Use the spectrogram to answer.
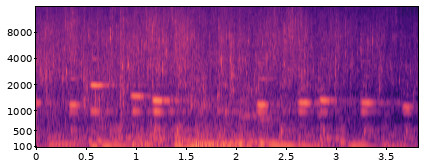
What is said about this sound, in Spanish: Primero, lavándote las manos con agua y jabón mientras cantas una canción.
